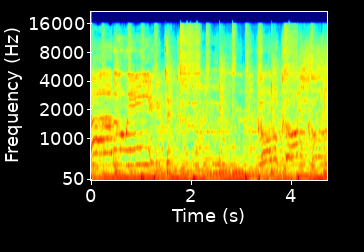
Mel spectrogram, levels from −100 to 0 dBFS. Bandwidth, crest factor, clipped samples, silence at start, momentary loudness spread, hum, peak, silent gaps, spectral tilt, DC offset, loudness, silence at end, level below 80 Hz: 16.5 kHz; 12 dB; under 0.1%; 0 s; 3 LU; none; -2 dBFS; none; -4 dB/octave; under 0.1%; -15 LUFS; 0 s; -20 dBFS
